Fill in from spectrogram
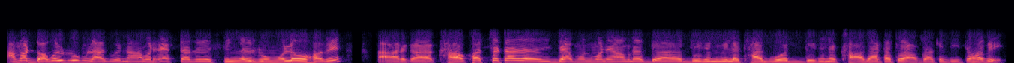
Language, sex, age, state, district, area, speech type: Bengali, male, 45-60, West Bengal, Hooghly, rural, conversation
